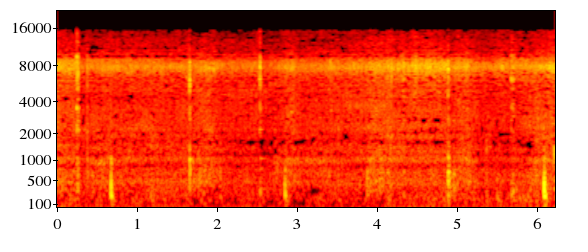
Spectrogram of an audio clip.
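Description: Chicken pieces sizzling as they fry in mustard-oil masala in a metal karahi, with a steady hiss. A metal spatula stirs them, and now and then it clicks and scrapes sharply against the pan.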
